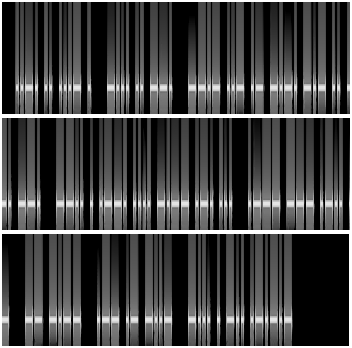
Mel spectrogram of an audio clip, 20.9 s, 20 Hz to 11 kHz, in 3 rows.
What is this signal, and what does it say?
Morse code, heard as a keyed tone, about 25 wpm, 700 Hz. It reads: FIVE BIG QUACKING ZEPHYRS JOLT MY WAX BED.
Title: Pangram Challenge v2 - 25wpm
